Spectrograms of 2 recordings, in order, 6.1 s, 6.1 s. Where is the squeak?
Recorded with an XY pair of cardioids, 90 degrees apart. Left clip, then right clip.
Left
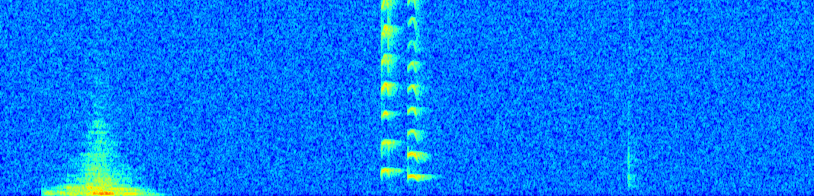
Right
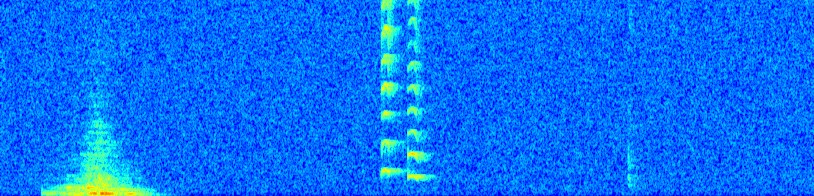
20° left, 1.0 m.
